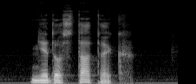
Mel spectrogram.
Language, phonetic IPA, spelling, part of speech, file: Polish, [ˌɲɛdɔˈstatɛk], niedostatek, noun, Pl-niedostatek.ogg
